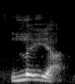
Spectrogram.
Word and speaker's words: Leah: thinking about I want to make sure I pronounce it right is it just Lee Leah Leah okay Leah Leah Leah okay so so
